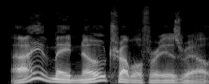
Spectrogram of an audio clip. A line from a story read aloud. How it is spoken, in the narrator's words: Elijah replied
